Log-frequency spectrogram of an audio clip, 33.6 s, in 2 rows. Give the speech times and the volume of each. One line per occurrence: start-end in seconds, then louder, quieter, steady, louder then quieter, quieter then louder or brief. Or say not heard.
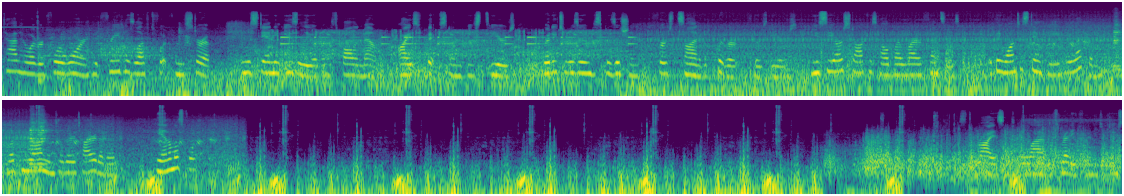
0.0-19.8 steady
31.1-33.5 brief.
